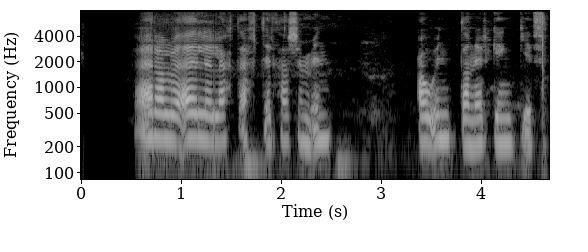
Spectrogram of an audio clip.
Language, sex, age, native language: Icelandic, female, 18-19, Icelandic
